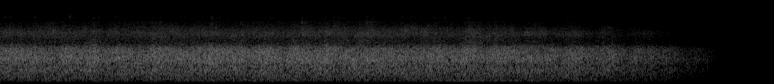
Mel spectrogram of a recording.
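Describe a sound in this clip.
A large audience applauds steadily in an echoing hall, then the applause fades away.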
